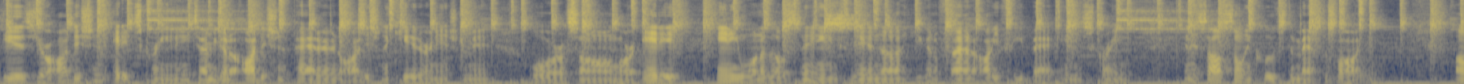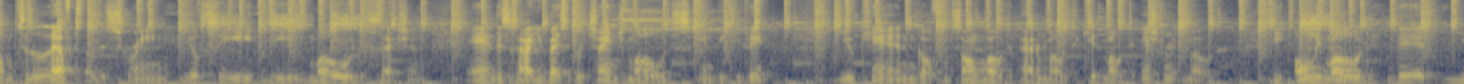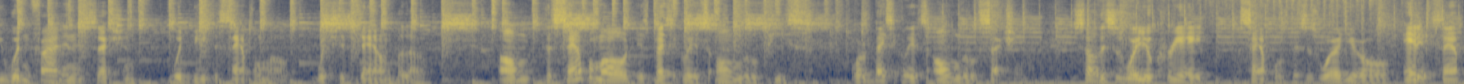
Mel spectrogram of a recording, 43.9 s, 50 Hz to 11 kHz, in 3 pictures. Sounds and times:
Drum machine: 0:00.0 - 0:37.9, 0:38.6 - 0:43.9.

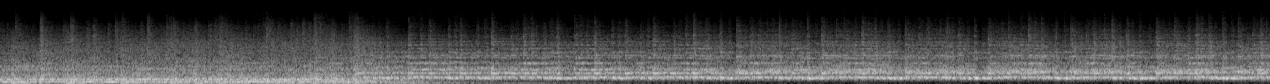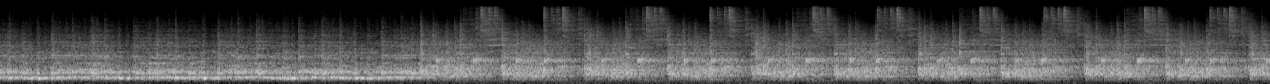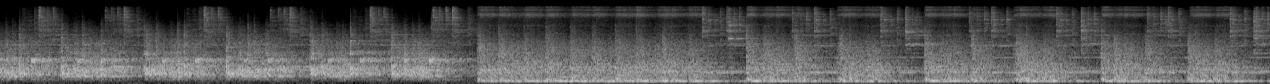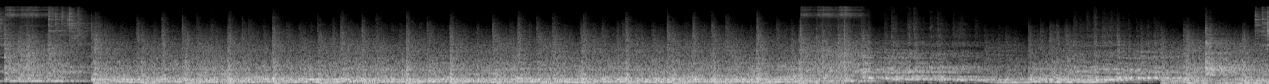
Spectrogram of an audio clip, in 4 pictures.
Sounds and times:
Percussion: 0:00.0 - 0:50.7.

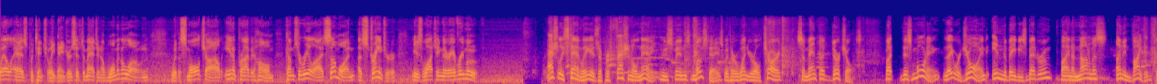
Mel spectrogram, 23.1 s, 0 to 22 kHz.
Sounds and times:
Speech: 0:11.0 - 0:17.2, 0:17.8 - 0:23.1.

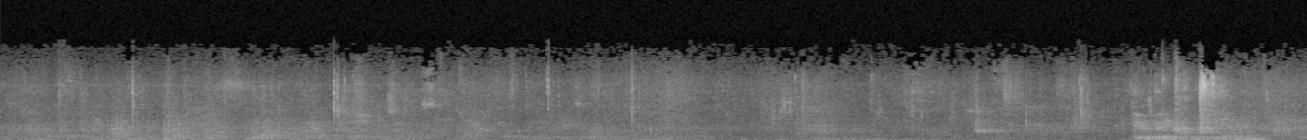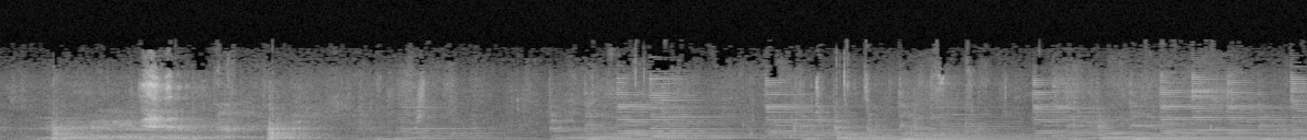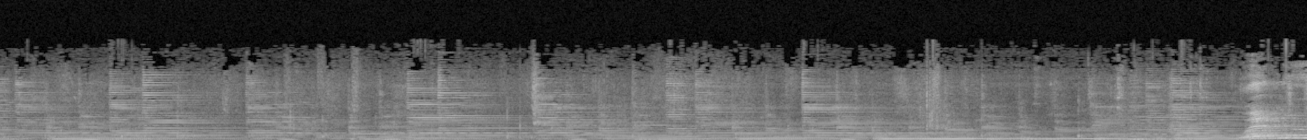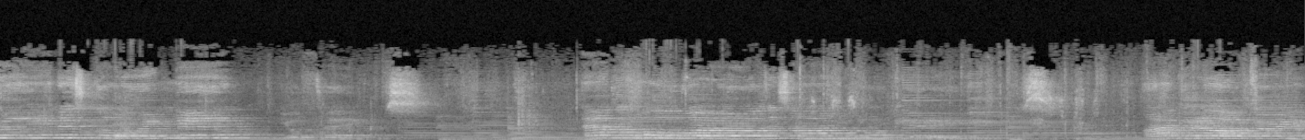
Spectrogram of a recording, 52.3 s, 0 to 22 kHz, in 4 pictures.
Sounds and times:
Speech: 0:11.3 - 0:15.7.

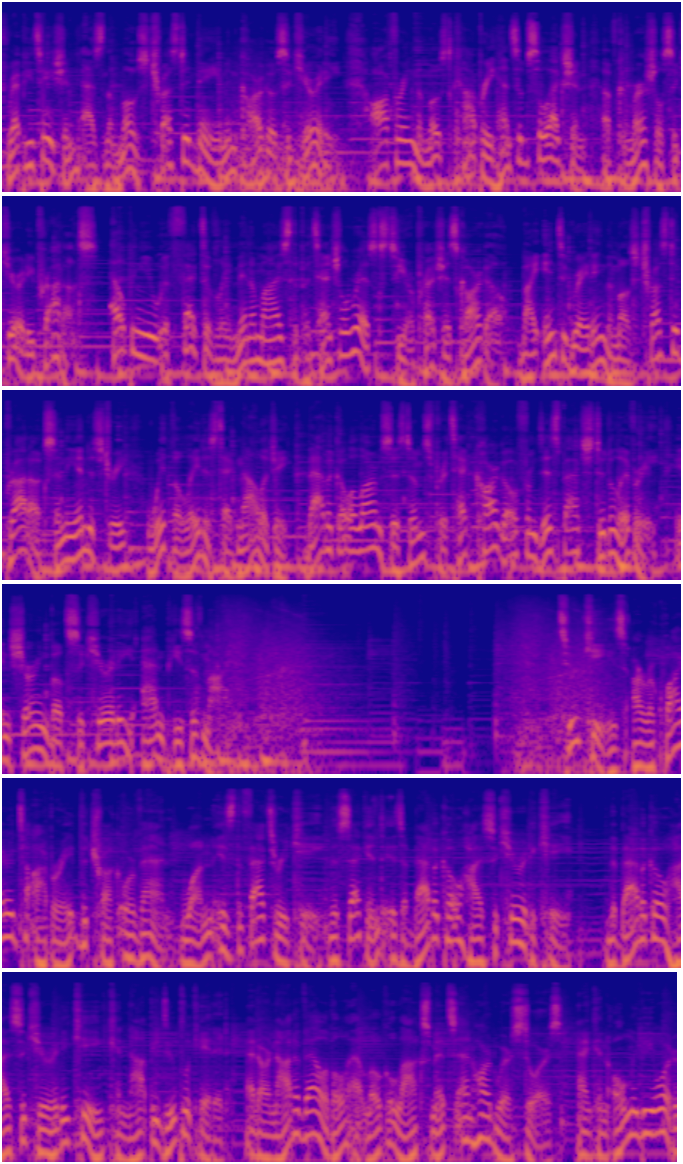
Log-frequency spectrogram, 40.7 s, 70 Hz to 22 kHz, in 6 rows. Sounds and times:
Speech: 0:00.0 - 0:22.7, 0:26.0 - 0:40.7
Music: 0:00.0 - 0:40.7.

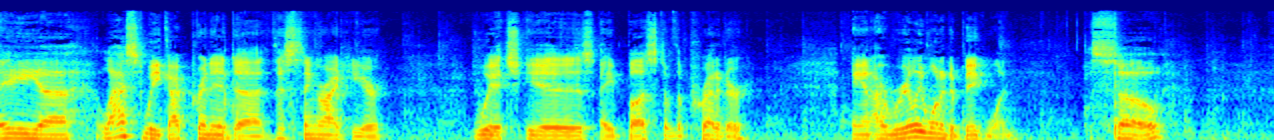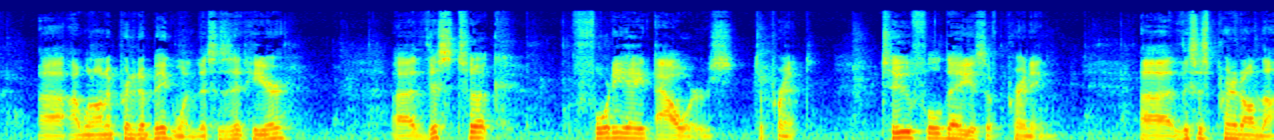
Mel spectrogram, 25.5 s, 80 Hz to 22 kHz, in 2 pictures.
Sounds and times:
Speech: 0:00.0 - 0:03.9, 0:04.7 - 0:07.6, 0:08.4 - 0:10.2, 0:10.8 - 0:11.8, 0:13.1 - 0:15.8, 0:16.6 - 0:20.9, 0:21.5 - 0:23.4, 0:24.1 - 0:25.4.

